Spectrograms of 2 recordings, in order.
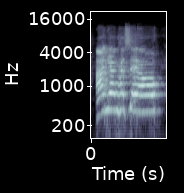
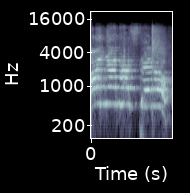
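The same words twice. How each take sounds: First: High, loud, drawn-out Annyeonghaseyo; loud cheerful greeting. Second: Very high, loud, slow Annyeonghaseyo; delighted dry cleaner. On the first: Greeting her Korean dry cleaner, a loud bright Annyeonghaseyo. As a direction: call out Annyeonghaseyo brightly and slowly. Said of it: "I say". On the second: The dry cleaner answering her, a very high delighted Annyeonghaseyo. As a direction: squeal Annyeonghaseyo back in delight. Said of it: "he's like". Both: Retold or imitated.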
